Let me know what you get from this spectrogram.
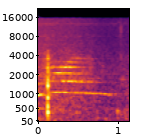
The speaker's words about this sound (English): I can hear the furry cobra in the background there. Meowing up a storm.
